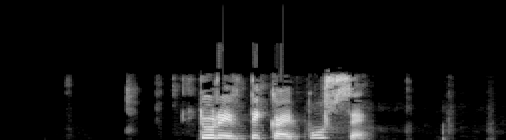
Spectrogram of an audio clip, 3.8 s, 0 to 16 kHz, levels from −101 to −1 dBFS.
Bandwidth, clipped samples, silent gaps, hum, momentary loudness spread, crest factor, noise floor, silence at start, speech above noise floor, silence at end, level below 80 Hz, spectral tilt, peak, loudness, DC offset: 8.4 kHz; under 0.1%; none; none; 8 LU; 20 dB; -59 dBFS; 1.5 s; 43 dB; 1.05 s; -70 dBFS; -0.5 dB/octave; 0 dBFS; -15 LUFS; under 0.1%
